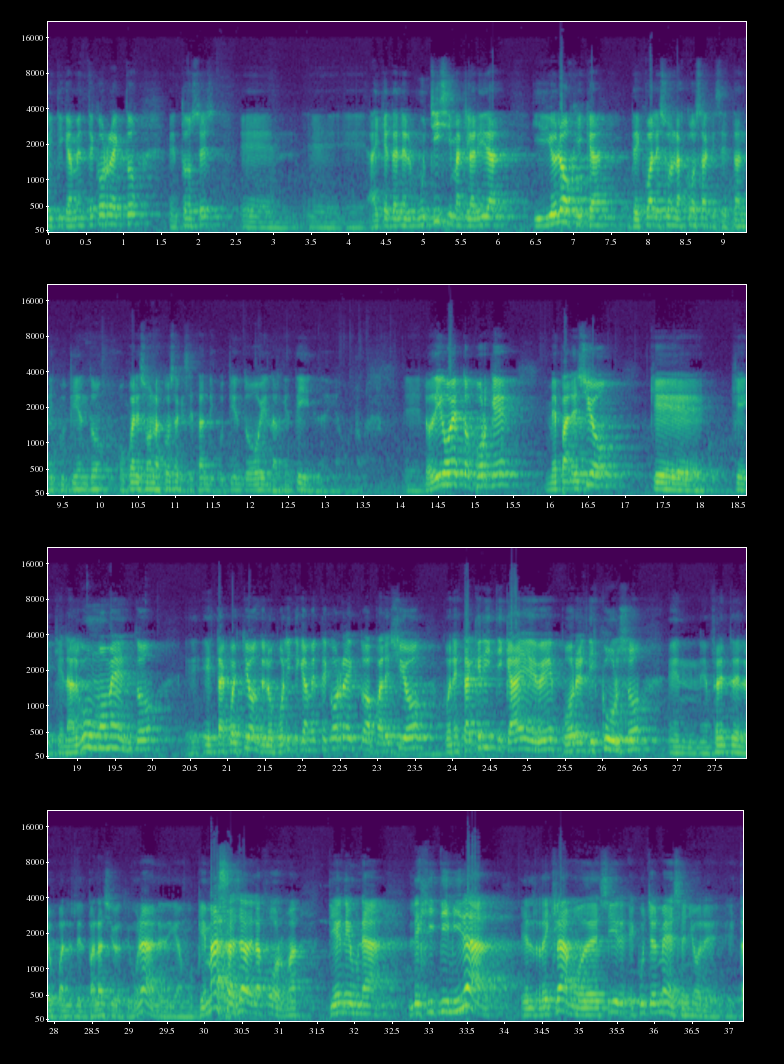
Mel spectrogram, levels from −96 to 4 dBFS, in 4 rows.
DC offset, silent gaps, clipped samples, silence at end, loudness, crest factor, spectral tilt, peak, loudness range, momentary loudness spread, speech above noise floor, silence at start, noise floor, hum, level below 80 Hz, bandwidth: under 0.1%; none; under 0.1%; 0 s; -16 LUFS; 18 dB; -4.5 dB/octave; 0 dBFS; 8 LU; 18 LU; 25 dB; 0 s; -42 dBFS; none; -48 dBFS; 12 kHz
